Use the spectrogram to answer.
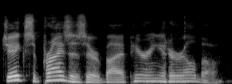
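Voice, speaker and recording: A man narrates scripted stage directions for a table read. His voice is mid-pitched and recorded dry, with very little room around it. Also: sing-song, a little fast, no room sound.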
